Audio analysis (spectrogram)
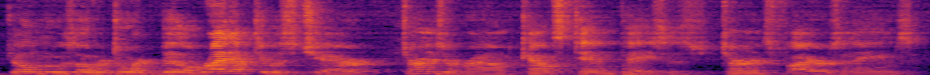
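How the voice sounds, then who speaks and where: A man's voice: high voice, slow. A man reading stage directions aloud as the narrator of a musical table read. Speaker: narrator and singer of a self-written opera. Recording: distant, very echoey room with music.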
